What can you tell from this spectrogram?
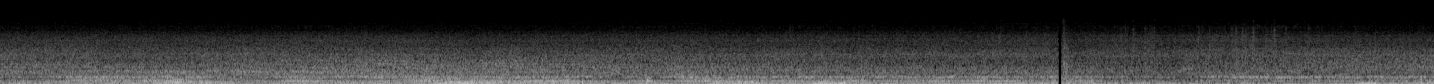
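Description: Car engine idling with a steady low hum, heard from inside the cabin.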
